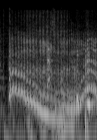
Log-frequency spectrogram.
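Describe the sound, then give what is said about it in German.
A single voice hums a vocal warm-up, one sustained tone sliding smoothly downward in pitch and then curling back up, fairly loud, with no other sounds around it. “Kein Mensch singt sich ein. Kein Mensch. Aber ich mache immer so hm”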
